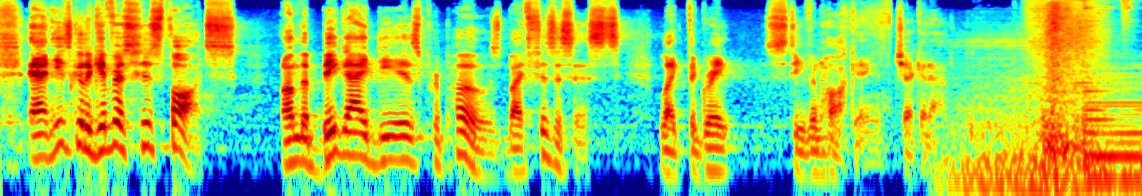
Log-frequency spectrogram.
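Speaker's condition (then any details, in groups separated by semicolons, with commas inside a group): No condition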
